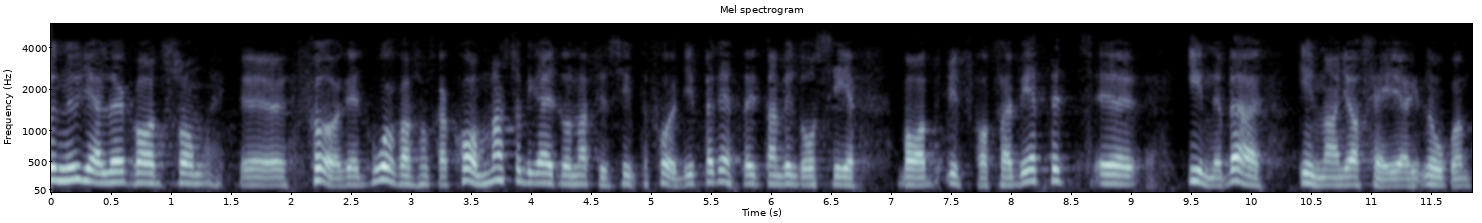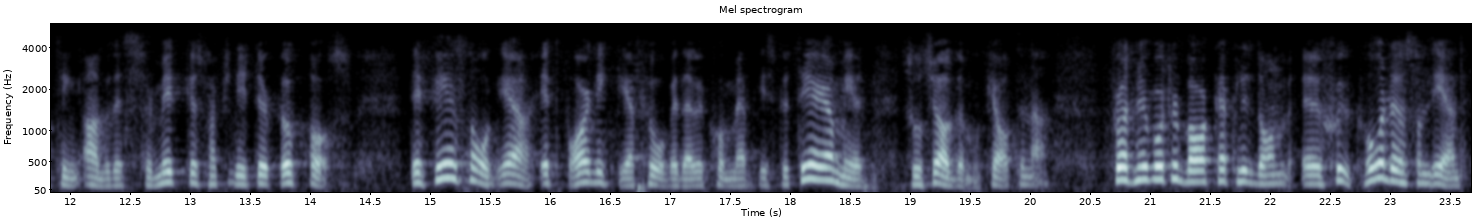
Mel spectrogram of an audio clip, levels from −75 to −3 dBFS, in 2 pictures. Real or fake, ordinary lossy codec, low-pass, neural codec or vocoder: fake; MP3, 24 kbps; 5.4 kHz; codec, 24 kHz, 0.9 kbps, WavTokenizer, small release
